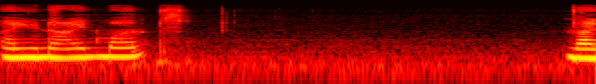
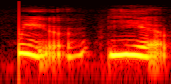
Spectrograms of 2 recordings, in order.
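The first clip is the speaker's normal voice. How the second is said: ordinary talk, nothing marked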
